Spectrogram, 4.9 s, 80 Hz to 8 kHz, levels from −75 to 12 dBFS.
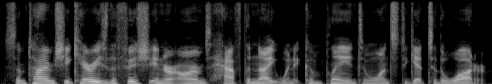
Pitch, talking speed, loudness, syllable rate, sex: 135 Hz, 255 wpm, -19 LUFS, 5.6 syllables/s, male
